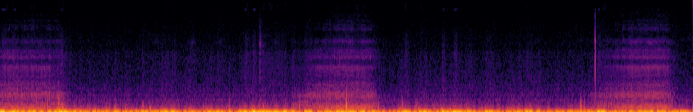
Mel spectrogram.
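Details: Boston terrier asleep: low, rumbling snores repeating about every three to four seconds over a steady background hum; snoring.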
